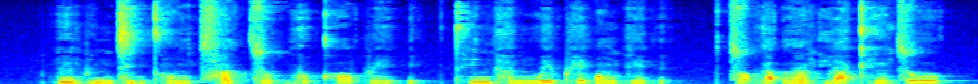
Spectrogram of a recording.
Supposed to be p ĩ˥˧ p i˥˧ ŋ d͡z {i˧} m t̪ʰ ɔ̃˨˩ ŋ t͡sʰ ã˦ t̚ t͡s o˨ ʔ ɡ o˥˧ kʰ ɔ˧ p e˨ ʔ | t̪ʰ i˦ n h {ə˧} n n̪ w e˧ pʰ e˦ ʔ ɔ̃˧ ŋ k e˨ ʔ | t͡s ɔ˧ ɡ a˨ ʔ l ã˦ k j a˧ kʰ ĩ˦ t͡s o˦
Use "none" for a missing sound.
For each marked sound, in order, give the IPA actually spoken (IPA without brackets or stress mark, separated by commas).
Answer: i˨˩, ə˧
